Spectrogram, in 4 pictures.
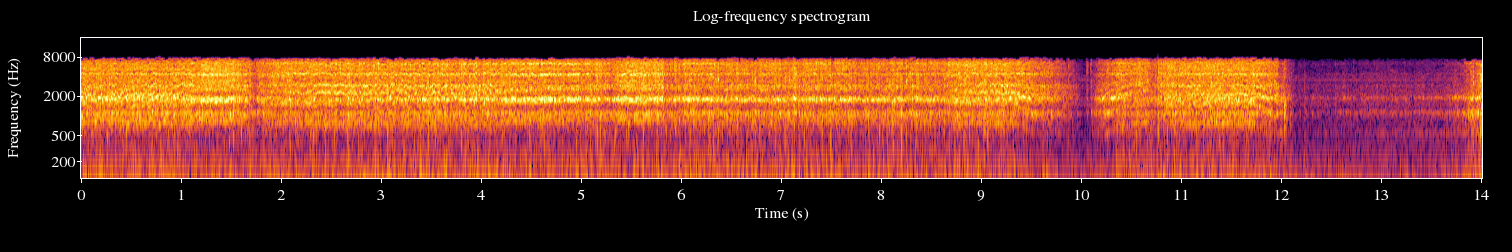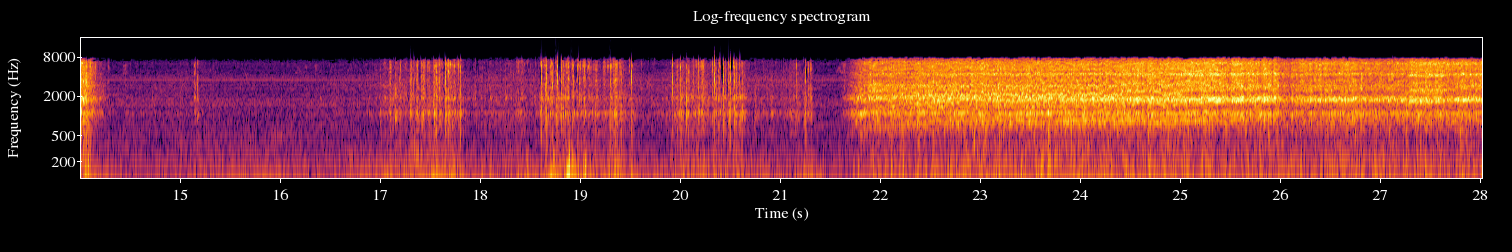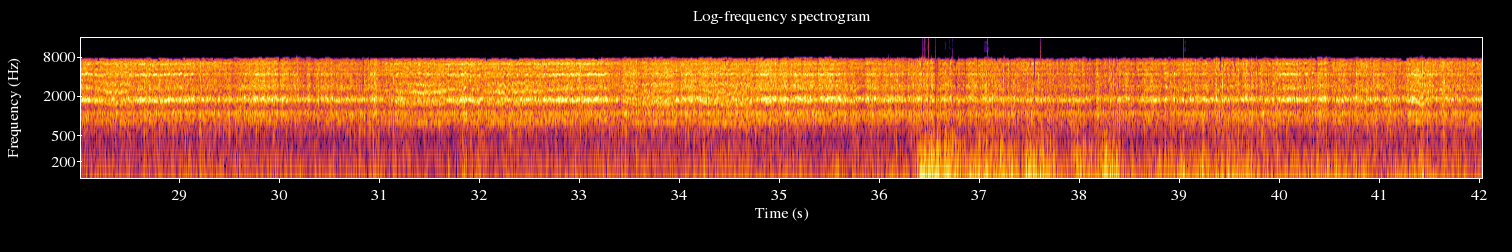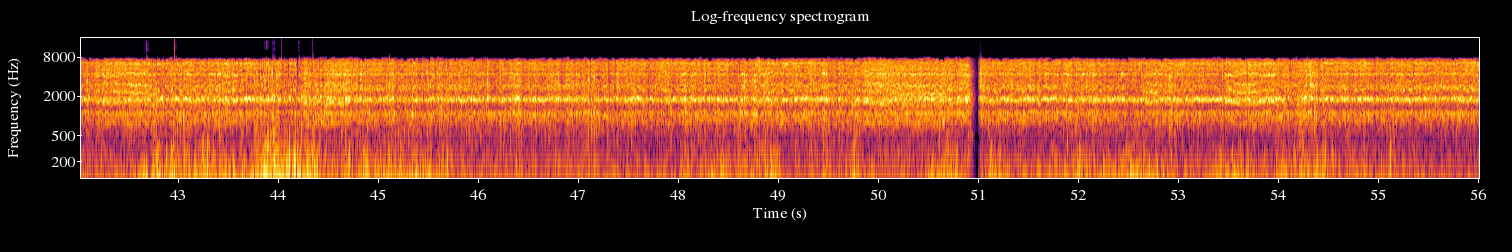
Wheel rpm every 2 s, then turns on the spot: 220, 210, 230, 230, 170, 140, 40, 10, 10, 20, 20, 190, 220, 230, 230, 220, 220, 230, 230, 230, 230, 220, 230, 230, 220, 220, 230, 230.
12-14 16-20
